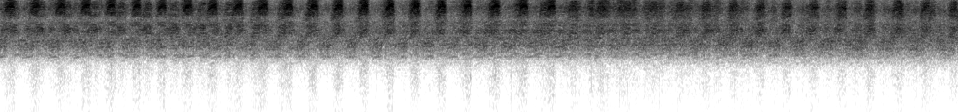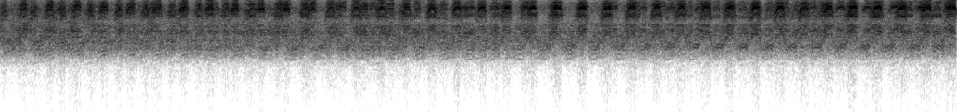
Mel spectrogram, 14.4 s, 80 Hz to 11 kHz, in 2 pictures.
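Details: Bear cicadas in mass emergence in a park in Akashi, Japan, July 2023: a dense, loud, continuous buzzing chorus high in pitch, pulsing rhythmically about two or three times per second without pause.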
